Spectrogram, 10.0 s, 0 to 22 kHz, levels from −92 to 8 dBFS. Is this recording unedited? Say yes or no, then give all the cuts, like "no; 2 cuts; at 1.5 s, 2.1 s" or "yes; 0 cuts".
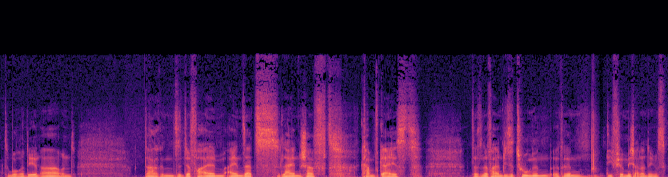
yes; 0 cuts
